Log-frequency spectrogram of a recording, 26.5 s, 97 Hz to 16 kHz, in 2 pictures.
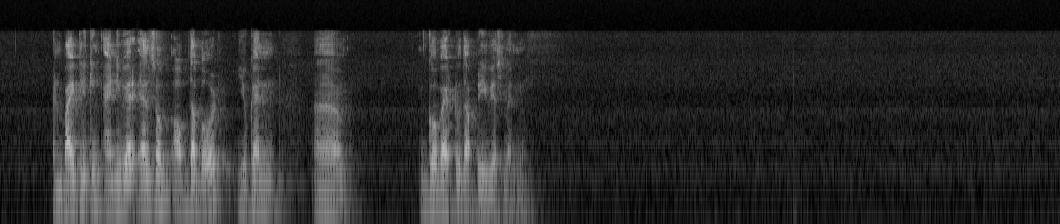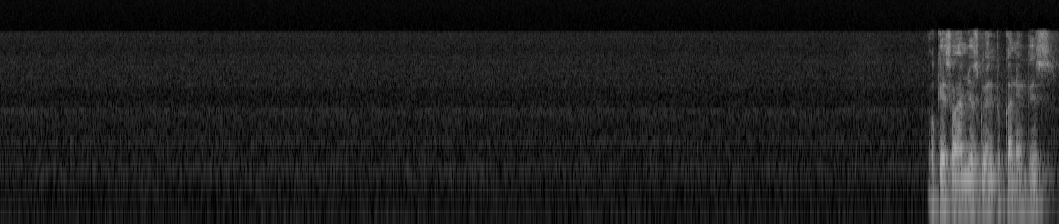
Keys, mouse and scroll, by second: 0.5 ctrl+click, 1.7 scroll down 1, 3.3 ctrl+click, 12.6-13.2 scroll down 1, 13.2-13.8 scroll up 1.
